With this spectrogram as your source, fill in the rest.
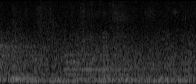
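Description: Orchestra instruments play quiet tuning notes.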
